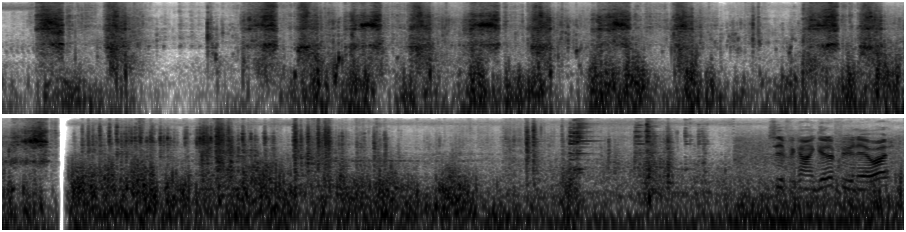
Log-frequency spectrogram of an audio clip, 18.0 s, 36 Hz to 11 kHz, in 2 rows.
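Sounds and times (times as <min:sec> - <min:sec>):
wind on microphone: 0:00.0 - 0:01.3, 0:02.4 - 0:18.0
bare feet squelching in mud: 0:00.2 - 0:09.6.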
